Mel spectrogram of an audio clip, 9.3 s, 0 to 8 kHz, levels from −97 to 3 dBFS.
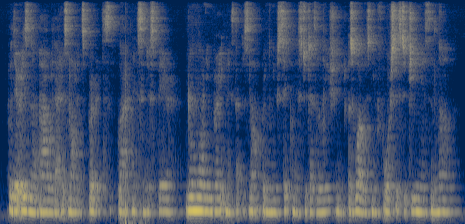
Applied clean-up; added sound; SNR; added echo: neural separator model SepFormer DNS4.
